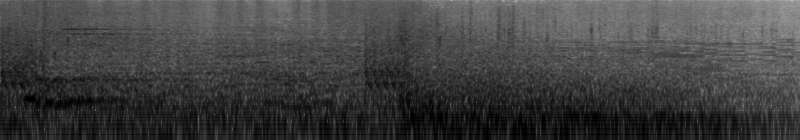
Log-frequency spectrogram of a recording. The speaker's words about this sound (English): Those pressure things could explode!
